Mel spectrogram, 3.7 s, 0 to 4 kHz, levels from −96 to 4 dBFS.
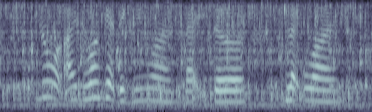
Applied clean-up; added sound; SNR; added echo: none; Liquid; 5 dB; none.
